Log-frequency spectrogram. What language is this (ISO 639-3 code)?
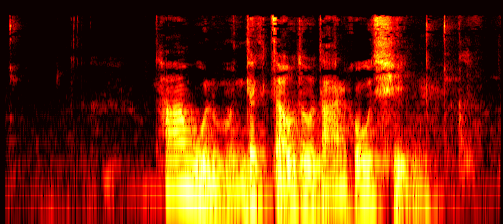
yue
